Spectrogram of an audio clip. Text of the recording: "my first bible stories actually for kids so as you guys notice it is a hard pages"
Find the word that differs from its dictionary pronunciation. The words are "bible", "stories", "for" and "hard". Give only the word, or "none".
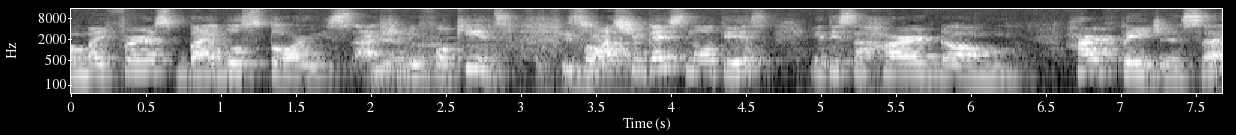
stories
